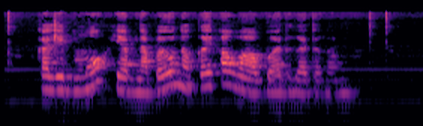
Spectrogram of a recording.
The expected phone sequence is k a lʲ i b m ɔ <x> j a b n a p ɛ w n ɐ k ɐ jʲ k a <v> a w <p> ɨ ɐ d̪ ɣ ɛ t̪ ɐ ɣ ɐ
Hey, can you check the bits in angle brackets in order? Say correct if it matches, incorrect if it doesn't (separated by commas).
correct, correct, incorrect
